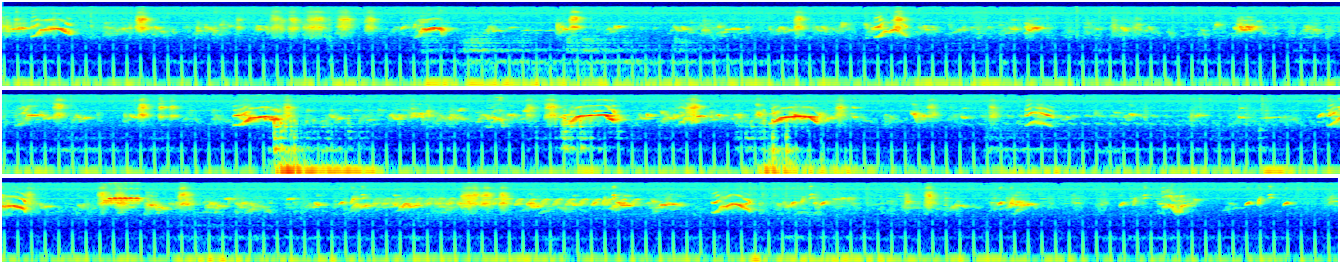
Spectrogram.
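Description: Cockatiels chirping again and again, with three louder calls about two seconds apart near the middle.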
